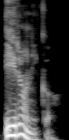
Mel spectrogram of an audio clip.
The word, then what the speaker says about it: irónico: por supuestísimo al bronx irónico e irónico con acento en la primera anoche irritado irritado geminoid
